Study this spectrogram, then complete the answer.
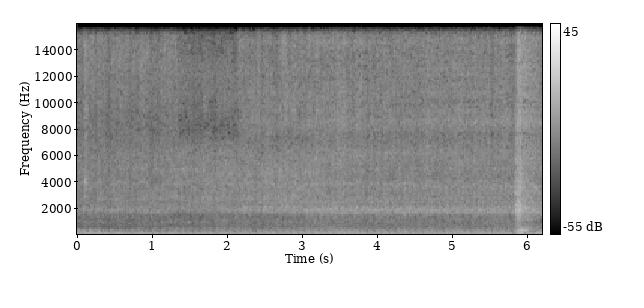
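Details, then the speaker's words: Honda CBR600F3 carbureted motorcycle, jets cleaned, idle set near 1200 rpm, not fully warm, choke just off: low burble with uneven, lumpy beat; rough idle persists, carburetor synchronization suspected next. "really so as you can see there's still a bit of a lumpy Idol"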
